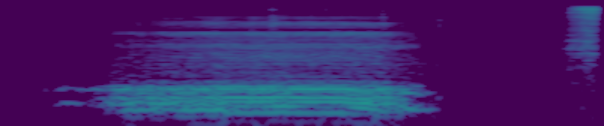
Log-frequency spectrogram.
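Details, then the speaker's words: One long, low, rumbling snoring breath from a sleeping female pet dog, recorded during a live coding session, with quiet room noise before and after. "can you hear my dog snoring she's so funny she cracks me up"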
